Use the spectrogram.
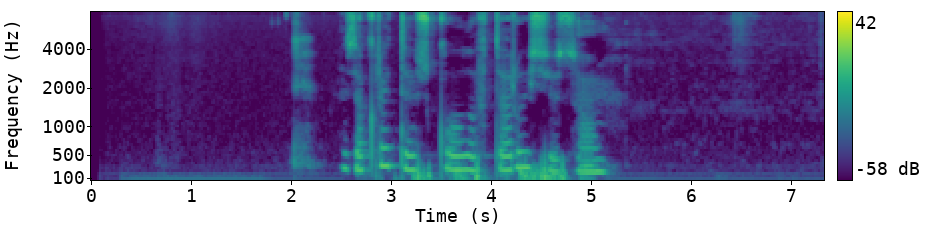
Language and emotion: Russian, sad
